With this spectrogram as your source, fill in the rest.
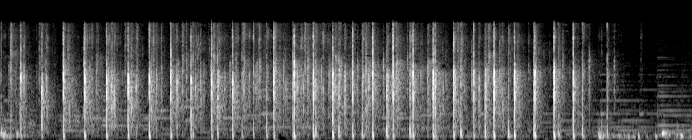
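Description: A church congregation claps in fast, steady rhythmic unison, crisp hand strikes following one another at a brisk even pulse for several seconds before trailing off into scattered claps.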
